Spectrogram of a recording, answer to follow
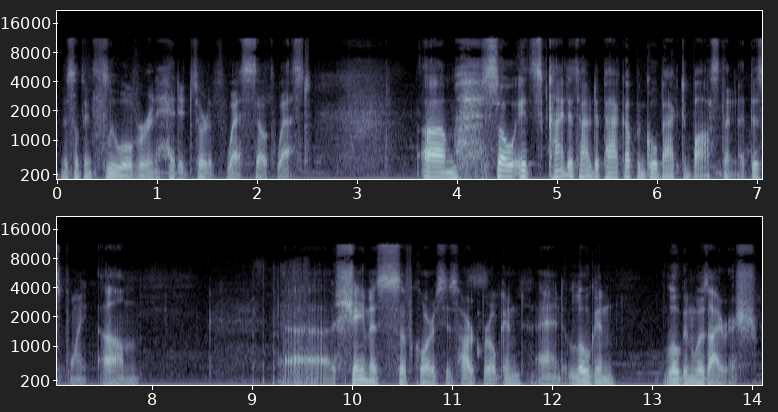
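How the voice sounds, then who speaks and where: A man running a tabletop game, recapping the last session in a loose, relaxed way with many fillers. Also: low voice, unhurried, creaky, slight background noise. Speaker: game master.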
